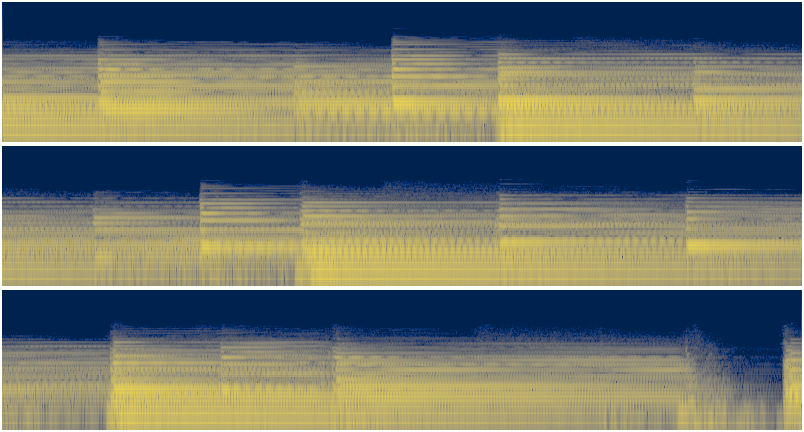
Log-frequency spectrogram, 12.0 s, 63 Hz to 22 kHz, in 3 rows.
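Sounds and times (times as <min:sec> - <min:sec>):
slow gentle piano chords: 0:00.0 - 0:12.0.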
